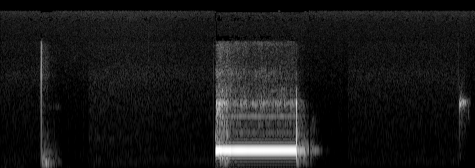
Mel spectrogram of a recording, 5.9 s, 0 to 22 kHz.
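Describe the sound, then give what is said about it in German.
A single one-second ringback tone from an outgoing phone call placed by voice command through a Gigaset Smart Speaker L800AX, steady and mid-pitched, then silence while the line keeps ringing. A soft click comes just before it and a brief blip near the end. “Es läutet hin.”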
